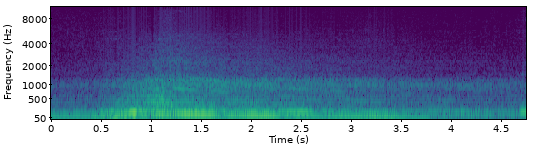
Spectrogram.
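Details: Wrecked 2017 Cadillac ATS, first fire-up, airbag warning showing: the engine climbs and falls smoothly through a quick rev, building a little boost, with no knocks, misses or rattles; sounds healthy.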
